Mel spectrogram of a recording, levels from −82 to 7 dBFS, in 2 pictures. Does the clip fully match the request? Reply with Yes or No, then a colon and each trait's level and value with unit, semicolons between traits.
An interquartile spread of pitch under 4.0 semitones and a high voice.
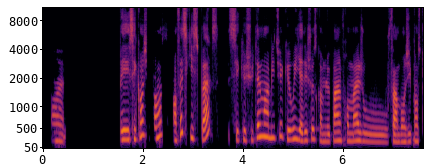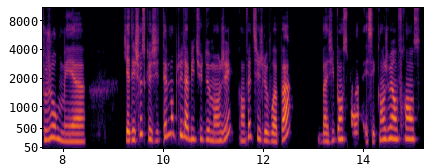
No: average, 4.5 semitones; high, 225 Hz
